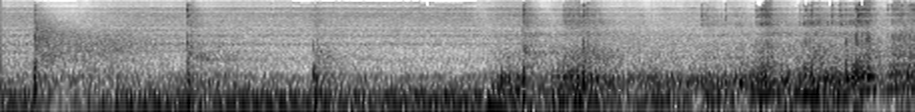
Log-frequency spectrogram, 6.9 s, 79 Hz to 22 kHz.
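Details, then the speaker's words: Untuned Mazda RX8 rotary drift car with 180-degree headers, small rev before dyno tuning: short rev rises and falls with sharp crackling pops and backfiring on the overrun through the exhaust; attributed to the engine not yet being tuned. "you can hear it backfiring and popping away and carrying on but yeah it's just a tuning issue"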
